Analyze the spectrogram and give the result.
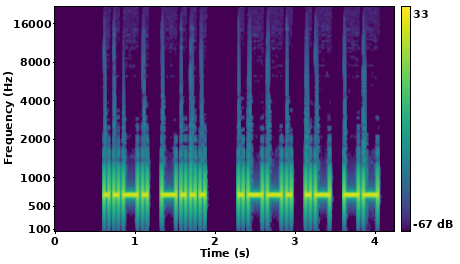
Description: Morse code, heard as a keyed tone, about 20 wpm, 700 Hz. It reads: FB PAM
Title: K1USN SST QSO Practice 20wpm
